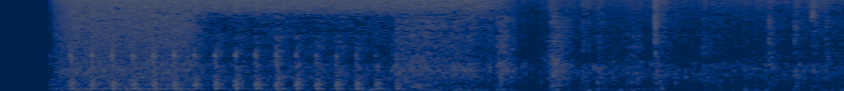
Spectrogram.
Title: Banging noise from water pipe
